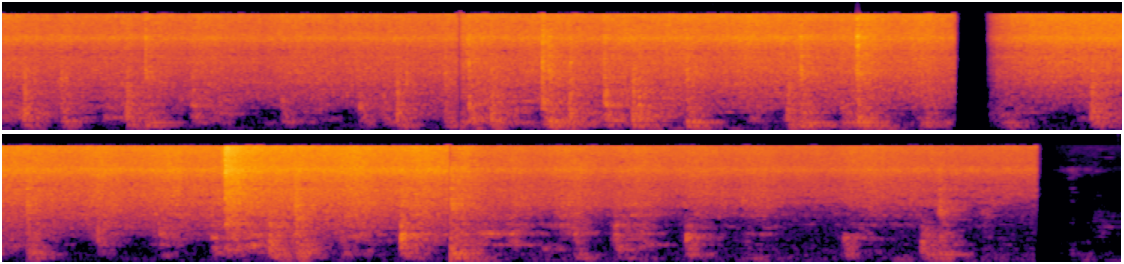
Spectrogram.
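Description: Egg halwa frying and sizzling in a nonstick pan while a spatula stirs and scrapes it in quick strokes. The sound breaks off for a moment about halfway through and stops shortly before the end.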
